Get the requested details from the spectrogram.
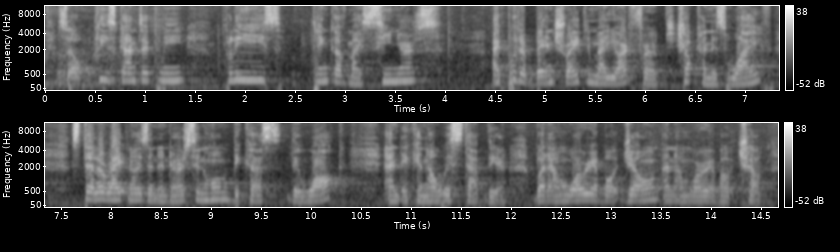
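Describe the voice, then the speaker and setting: In a room with audible echo, a woman with a non-native accent speaks at a moderate pace and medium pitch, her intonation lively and her loudness very even. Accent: foreign. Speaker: public commenter at city council. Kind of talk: public comment. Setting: city council meeting.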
